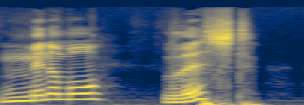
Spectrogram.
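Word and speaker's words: MNMLIST: So it's called Minimal List. Now, it is spelled MNMLL.IST. So it's like minimal without the vowels, only the consonants, with an L at the end, .IST. Minimal List.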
